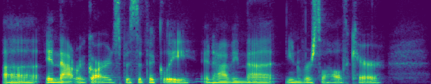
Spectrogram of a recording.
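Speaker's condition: No condition

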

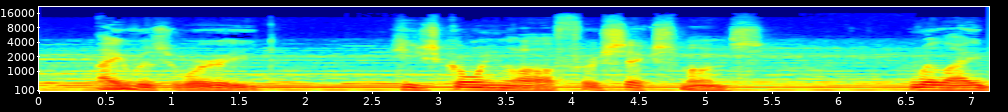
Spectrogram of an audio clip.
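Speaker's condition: ALS; diagnosed about 13 years ago

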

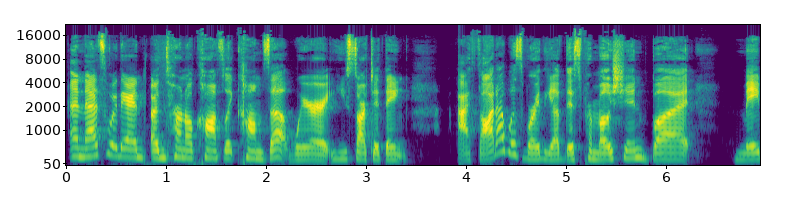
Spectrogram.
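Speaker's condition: No condition

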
